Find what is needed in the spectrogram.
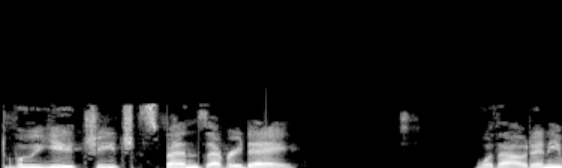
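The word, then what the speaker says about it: Vujicic: however is exactly how nicholas voyage pronounced vuichich spends every day without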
